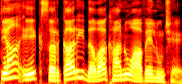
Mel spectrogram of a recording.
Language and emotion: Gujarati, neutral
